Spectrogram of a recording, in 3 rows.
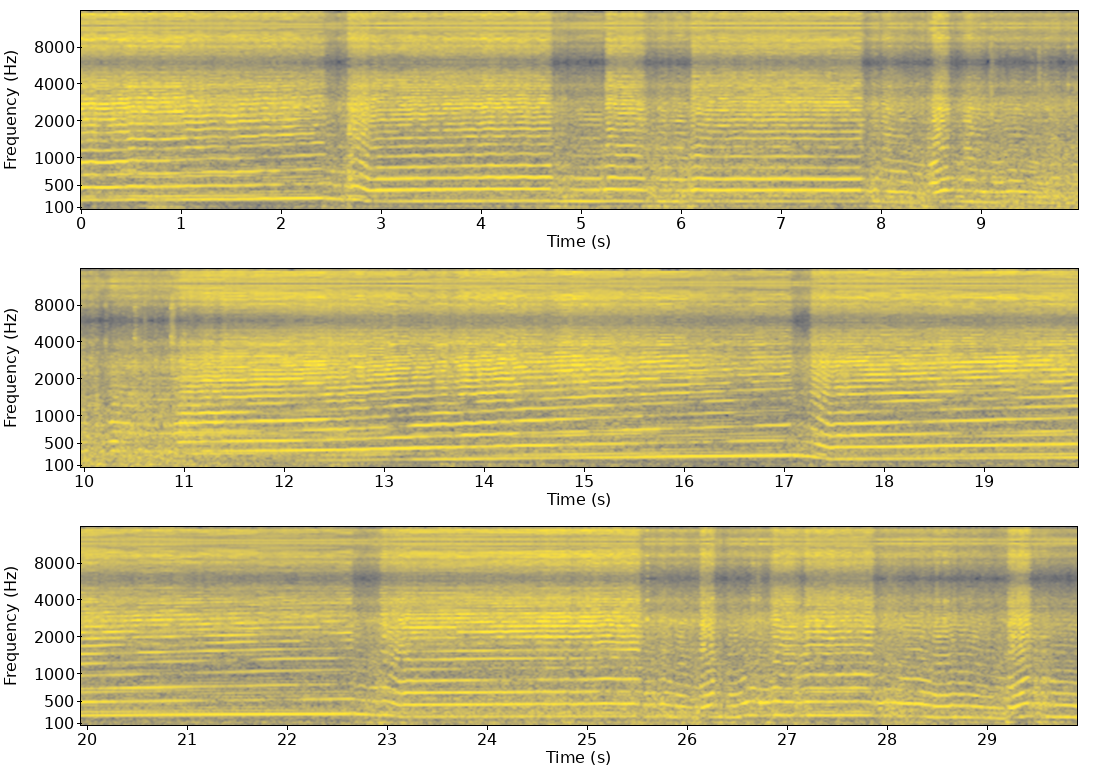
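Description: Honda K20Z1 2.0-litre inline-four in a 1999 Civic sedan, heard from inside the cabin at full throttle on track. The engine climbs in pitch through each gear and drops sharply at three upshifts, with longer stretches where the pitch falls in between.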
